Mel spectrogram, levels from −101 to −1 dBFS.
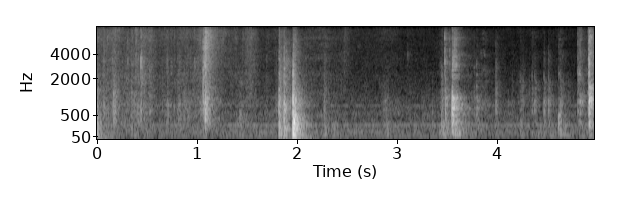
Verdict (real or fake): real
